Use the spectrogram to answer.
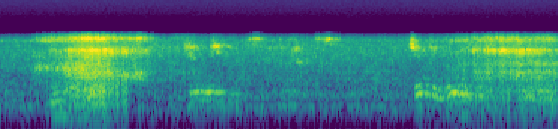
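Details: Adult man asleep on a couch: loud, rough snores on each in-breath with quieter breathing between; ordinary heavy snoring.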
